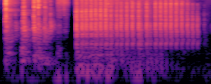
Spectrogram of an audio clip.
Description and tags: Door handle opening creak
metal door handle unlocking and door creaking as it opens
(recorded with Blue Yeti)
creek, door, handle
